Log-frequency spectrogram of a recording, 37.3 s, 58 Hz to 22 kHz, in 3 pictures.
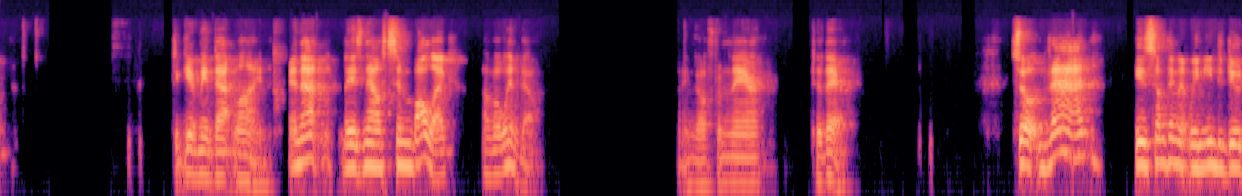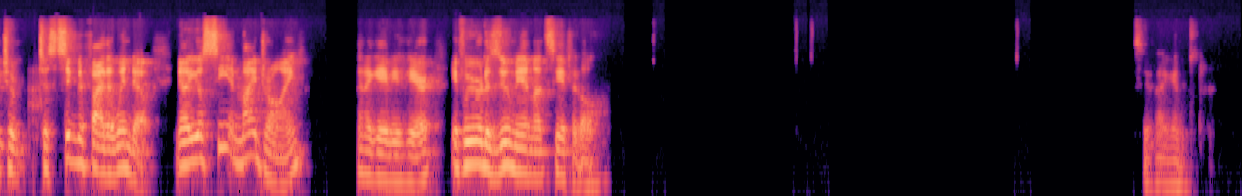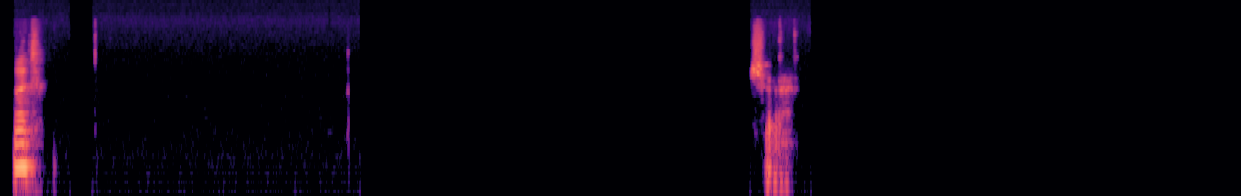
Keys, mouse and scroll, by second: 0.6 click, 1.4 Return, 4.5 click, 7.0 click, 8.4 click, 9.2 Return, 15.0 click, 17.5 click, 18.2 click, 18.4 click, 19.3 right click, 20.6 click, 22.8 click, 24.5 click, 26.0 right click, 29.1 click, 30.0 F15, 33.1 click, 35.5 click.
